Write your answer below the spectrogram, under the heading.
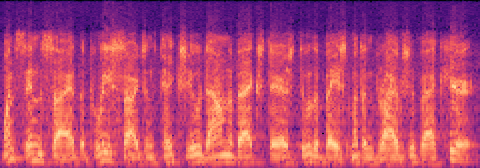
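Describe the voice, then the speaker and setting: An actor playing a tough, slangy American investigator who narrates in clipped 1950s radio adventure style. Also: male voice, fairly low pitch, lively intonation, fairly quick, sharp tone. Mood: brisk, determined. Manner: clipped, hard-boiled. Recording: noisy old 1950s radio recording.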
